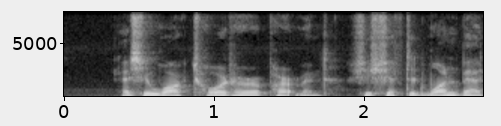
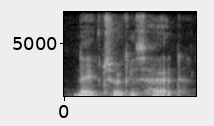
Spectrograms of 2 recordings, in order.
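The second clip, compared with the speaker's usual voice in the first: usual speaking voice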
